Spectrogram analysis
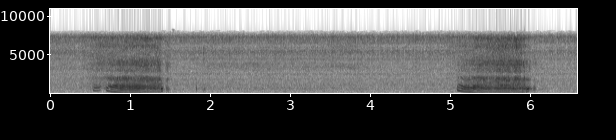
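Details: Pug snoring: two loud, whistling, squeaky snorts about four seconds apart over a steady background hum; noisy snoring through a narrowed airway.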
